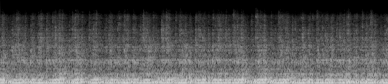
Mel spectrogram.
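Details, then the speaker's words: Wrecked C5 Corvette Z06 V8 with a decent-sized cam, tuned, no cats, right muffler cut off so louder: loud, lumpy deep idle with choppy cam lope, running evenly without misses, no dash lights; healthy, well-tuned normal idle. "so as you can hear this thing sounds like a beast and it seems very well tuned as well it idles well for uh for having a decent sized cam"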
